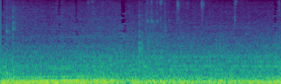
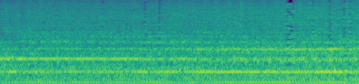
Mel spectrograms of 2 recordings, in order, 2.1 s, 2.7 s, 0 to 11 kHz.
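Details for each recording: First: MK2 VW Scirocco that failed its MOT on emissions while running on 3 cylinders with mangled, oily plugs, now after an old-fashioned water decoke. Steady, even low rumble with no stumble or miss. Normal running on all cylinders. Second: VW MK2 Scirocco 8-valve petrol that failed its emissions test running rich and on three cylinders: uneven, lumpy idle with faint irregular stumble while warming up, smoothing when an intake air leak is probed; rough idle from vacuum leak, mounting screws to be tightened.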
